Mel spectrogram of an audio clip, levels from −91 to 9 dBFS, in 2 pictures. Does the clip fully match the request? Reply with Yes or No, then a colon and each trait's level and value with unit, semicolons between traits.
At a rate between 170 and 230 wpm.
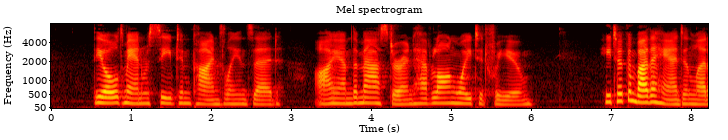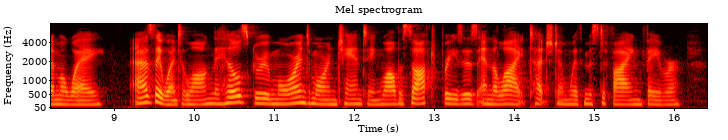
Yes: average, 185 wpm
